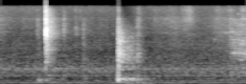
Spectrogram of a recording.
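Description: Two sharp plastic clicks from a manual marine toilet's pump handle being pushed down and turned to lock into position, a little under a second apart, the second louder.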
